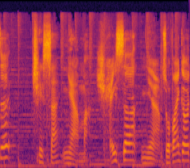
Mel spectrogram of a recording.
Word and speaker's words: Chisanyama: And how do you pronounce it? Chesanyama.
